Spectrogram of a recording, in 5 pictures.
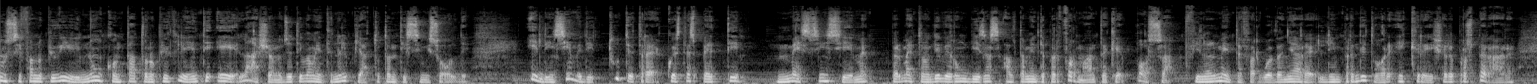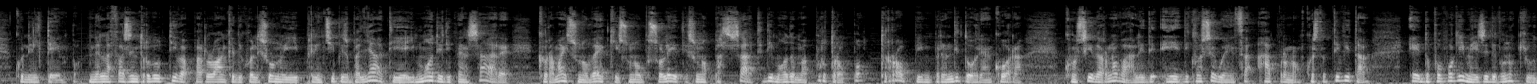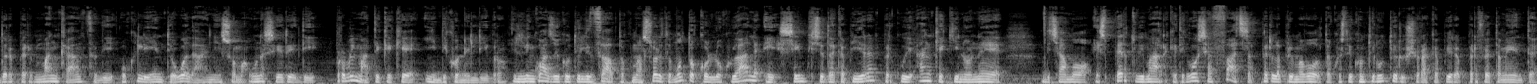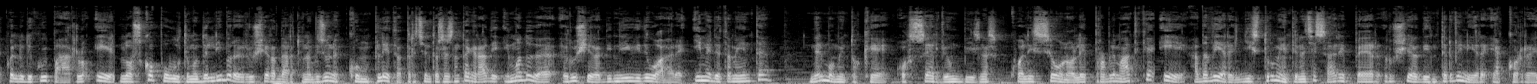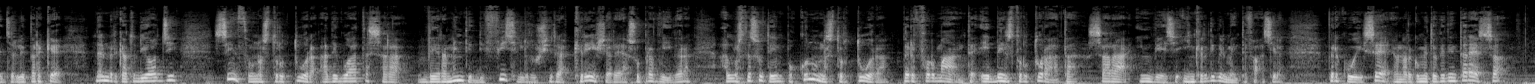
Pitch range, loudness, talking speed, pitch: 115-140 Hz, -16 LUFS, 185 wpm, 125 Hz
